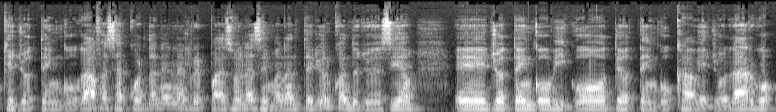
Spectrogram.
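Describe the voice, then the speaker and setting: A man teaching an English lesson, slowly drawing out example sentences and checking in with his students often. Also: a little high, mellow. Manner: slow, drawn-out model sentences in English. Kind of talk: online language lesson.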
